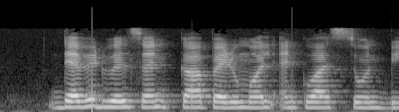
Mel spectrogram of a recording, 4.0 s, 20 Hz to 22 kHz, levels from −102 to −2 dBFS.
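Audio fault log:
0.92–3.92 s, clock drift buffer slips: a short click recurs every 1.0 s, about four times, through the speech. This is likely two devices on clocks that disagree by roughly a tenth of a percent, so a buffer creeps until a few dozen samples are dropped or repeated at once. On a waveform each slip is a small discontinuity in the signal; on a spectrogram, thin vertical broadband lines evenly spaced one second apart.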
